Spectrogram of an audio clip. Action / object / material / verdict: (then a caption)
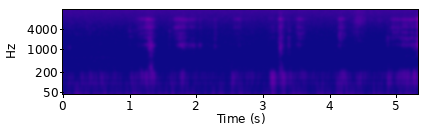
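scrape / wax-coated scratch-art paper / waxed paper / none. A chisel tip scratches a branch area into black wax-coated scratch-art paper, leaving black flakes on the sheet. Short, bright scraping strokes come in irregular bursts over a steady low hum.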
